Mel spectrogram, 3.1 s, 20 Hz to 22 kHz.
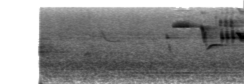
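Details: Black-faced bunting song recorded on 14 July 2013, singer unseen; quiet background hiss, then a short burst of high, thin notes in the last second, with a brief trill and sharp chips.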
